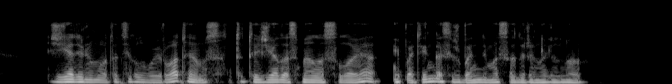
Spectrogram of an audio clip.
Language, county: Lithuanian, Kaunas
